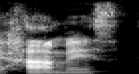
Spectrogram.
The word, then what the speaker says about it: James: go by James here I go by Hames but it's obviously spelled the same way and they literally pronounce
